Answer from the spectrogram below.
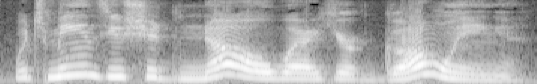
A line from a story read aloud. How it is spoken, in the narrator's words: John snaps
